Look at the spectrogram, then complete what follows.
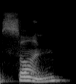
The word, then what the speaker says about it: Son: a significant influence on korean sun buddhism because that's how it's pronounced in in korea now we have zen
